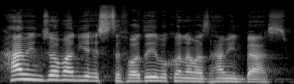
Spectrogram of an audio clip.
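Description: Man, preacher, sermon, slightly raised pitch, storytelling, emphatic, speaks to the audience. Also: expressive, fairly bright tone, smooth. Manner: storytelling with recited Arabic scripture; emphatic, addresses the audience directly.

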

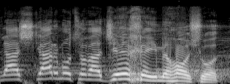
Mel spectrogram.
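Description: A man giving a mourning sermon, chanting the story and rising into wailing shouts. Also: high voice, very animated, slight background noise. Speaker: mourning preacher. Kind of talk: lamenting religious sermon. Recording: reverberant hall.

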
